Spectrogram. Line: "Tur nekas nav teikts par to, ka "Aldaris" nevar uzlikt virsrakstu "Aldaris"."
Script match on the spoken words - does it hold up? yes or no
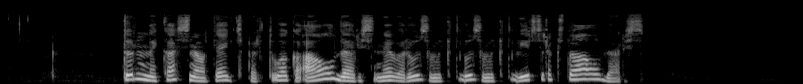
no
